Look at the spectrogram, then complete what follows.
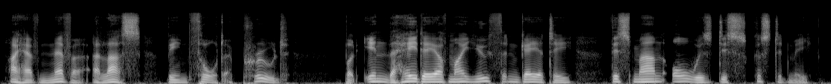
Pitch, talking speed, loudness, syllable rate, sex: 105 Hz, 160 wpm, -21 LUFS, 4.5 syllables/s, male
